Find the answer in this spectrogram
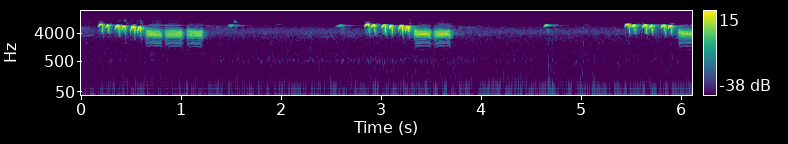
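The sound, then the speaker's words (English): Small songbirds of different species in a mixed winter flock call in three quick bursts of high, bright chirps and trills, each followed by a pause, with no talking and only a faint outdoor hush. “Many winter flocks include members of different species banding together to brave the cold.”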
